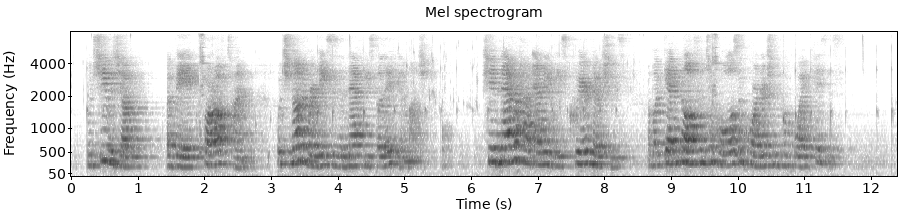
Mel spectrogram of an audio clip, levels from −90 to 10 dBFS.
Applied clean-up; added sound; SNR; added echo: neural separator model SepFormer DNS4.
